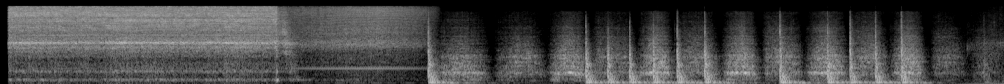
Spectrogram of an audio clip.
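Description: Plasma cutter cutting through a steel scuba tank: a loud steady hiss for nearly three seconds, then a quieter hiss. After about four seconds comes a steady rhythm of scraping strokes, about three a second, ending shortly before the end.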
